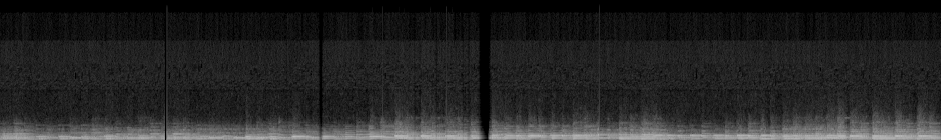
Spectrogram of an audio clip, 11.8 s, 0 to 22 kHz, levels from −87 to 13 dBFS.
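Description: The audio ticks and briefly mutes at 2.06 to 2.09 s for around 30 ms, then resumes from a different spot, and does so again at 7.49 s with a very short mute. This is a CD skip: a knock or disc flaw threw the laser onto another turn of the spiral, so playback jumps by one or more disc rotations. Between 3.45 and 6.14 s the sound drags and stutters through 22 stalls, each bridged by a held continuation of the preceding audio, the longest lasting 130 ms. Together these fills total 386 ms, about 14% of that stretch, yet nothing is lost. These are repeated stalls (stutter): packets arrived late or slower than playback, so the jitter buffer kept emptying and the receiver extended the last sound until data caught up.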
